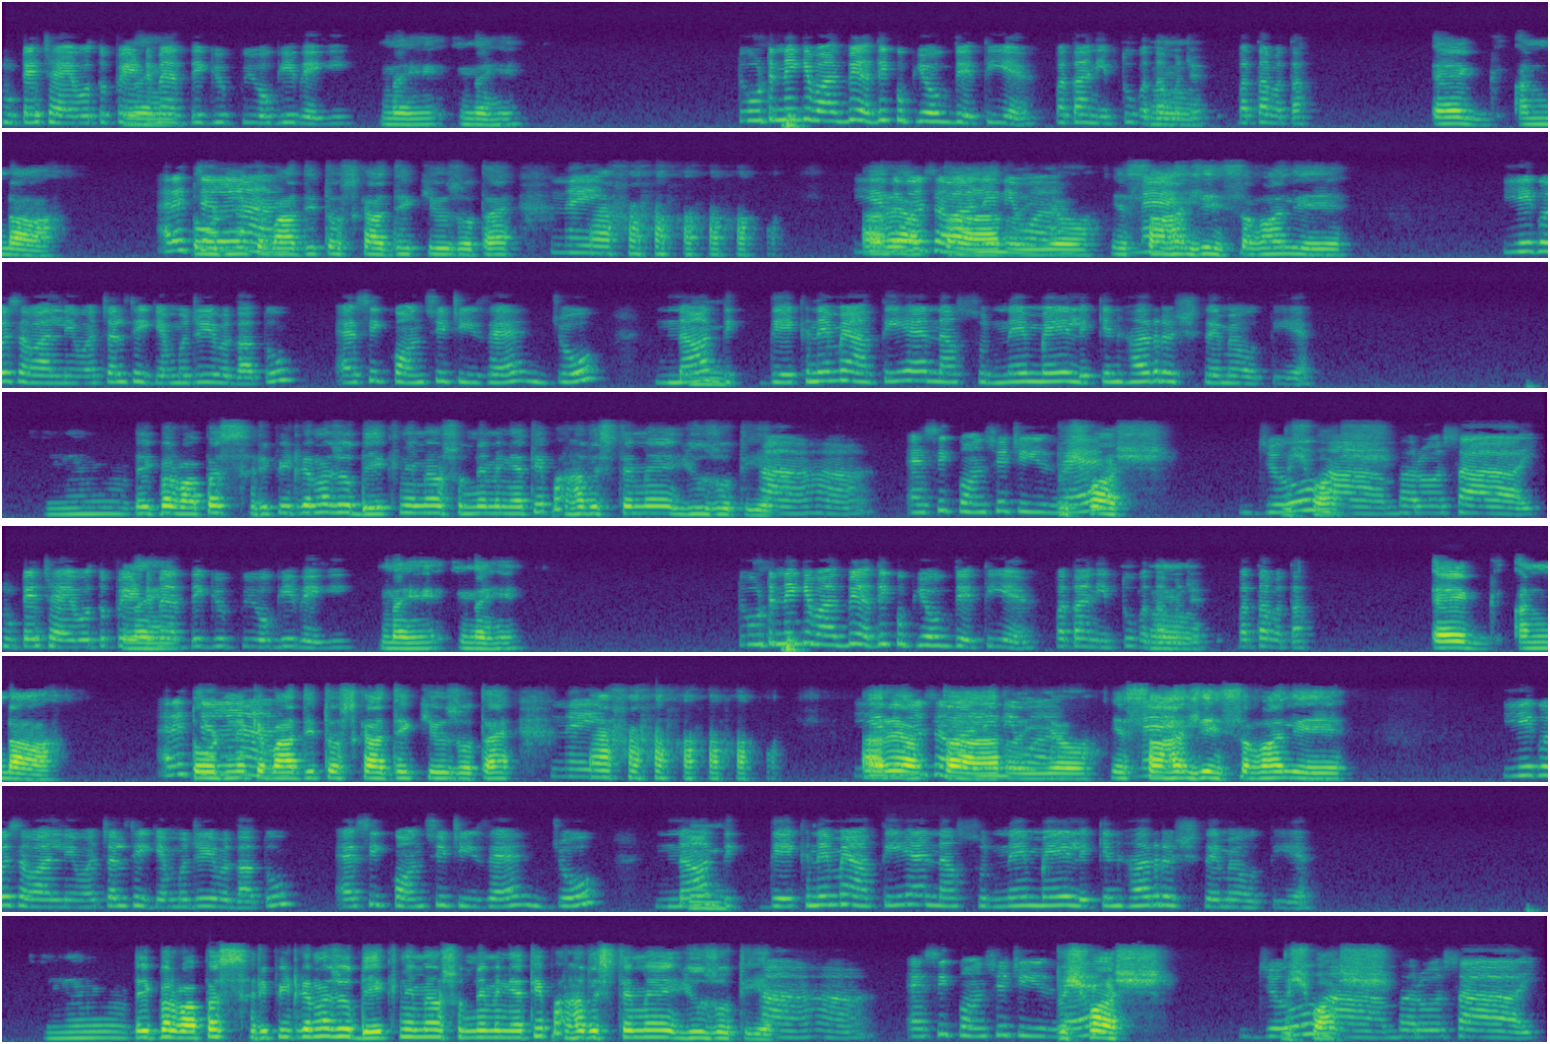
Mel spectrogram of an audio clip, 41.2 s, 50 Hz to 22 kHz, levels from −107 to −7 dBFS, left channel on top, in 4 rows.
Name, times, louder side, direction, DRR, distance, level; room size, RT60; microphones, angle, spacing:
voice 1, 0.0-2.3 4.9-8.7 11.3-12.2 14.0-14.4 16.0-17.5 17.8-18.3 20.3-22.5 22.8-24.6 25.0-29.3 36.0-38.3 39.2-41.1, equal, 5° left, 0.7 m, -34 dB
voice 2, 0.8-1.2 2.5-3.4 5.2-5.3 7.7-8.0 9.5-10.7 11.6-13.9 14.2-15.1 16.0-19.2 25.2-25.4 31.2-36.0 38.0-38.6 39.4-40.1, right 5 dB, 80° right, 0.5 m, -27 dB
3.1 x 2.0 x 2.2 m
head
